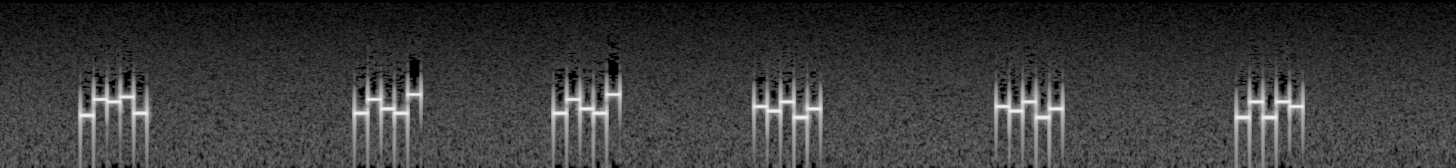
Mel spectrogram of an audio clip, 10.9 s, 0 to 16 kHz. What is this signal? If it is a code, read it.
Five-tone selective call (CCIR), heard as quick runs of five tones, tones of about 100 ms. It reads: 29803 39533 39533 64815 64815 18186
